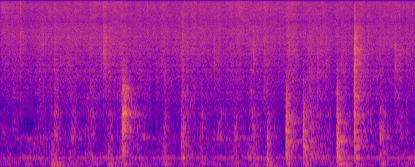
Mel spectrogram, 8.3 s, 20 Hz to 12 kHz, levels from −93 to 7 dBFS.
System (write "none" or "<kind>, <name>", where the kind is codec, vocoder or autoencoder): autoencoder, DAC-VAE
